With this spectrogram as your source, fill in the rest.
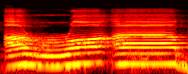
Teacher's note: ہم حمزہ کو را مشدد کے ساتھ ملائیں گے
